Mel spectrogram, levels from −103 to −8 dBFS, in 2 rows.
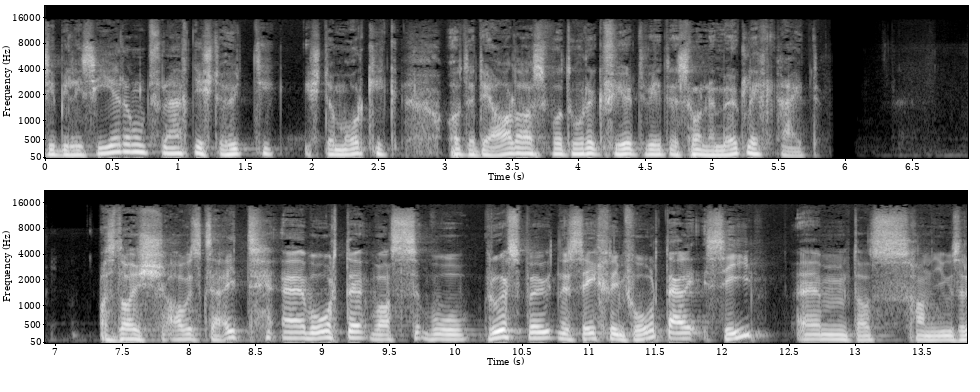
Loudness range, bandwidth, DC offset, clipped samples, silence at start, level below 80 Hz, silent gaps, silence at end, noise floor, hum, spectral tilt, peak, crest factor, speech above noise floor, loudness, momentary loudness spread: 4 LU; 15.5 kHz; under 0.1%; under 0.1%; 0 s; -54 dBFS; 5.91-6.06 s; 0 s; -67 dBFS; none; -4.5 dB/octave; -4 dBFS; 16 dB; 47 dB; -20 LUFS; 8 LU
